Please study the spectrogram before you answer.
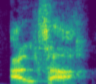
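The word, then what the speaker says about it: Alter: in the comments down below but it is alta and this is a short version of alta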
